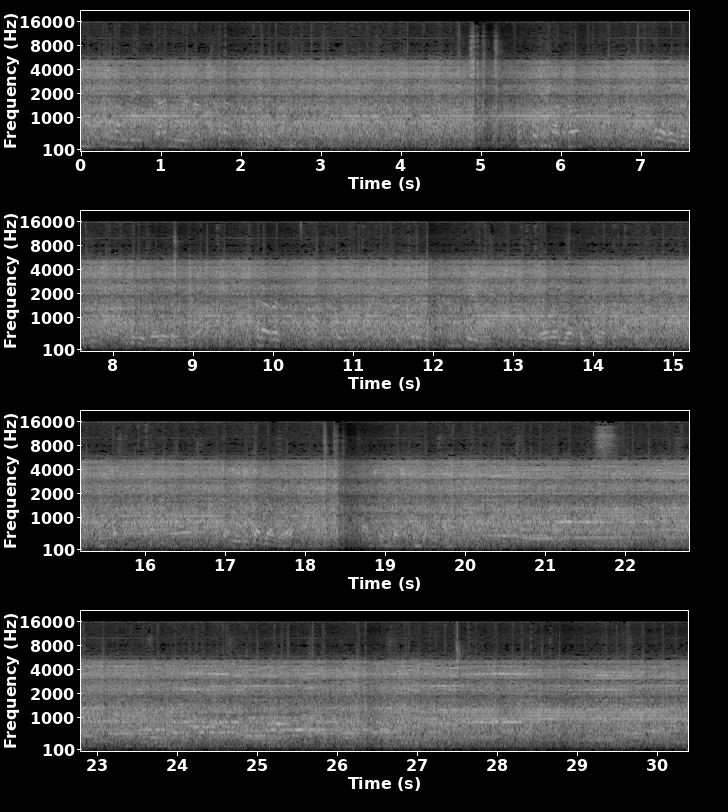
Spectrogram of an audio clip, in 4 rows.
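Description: Korean-language speech from the Voice of Wilderness shortwave AM broadcast on 7375 kHz, heard through a Sony ICF-2001D receiver's speaker over steady static. The signal fades out briefly twice, about five seconds in and again near eighteen seconds.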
